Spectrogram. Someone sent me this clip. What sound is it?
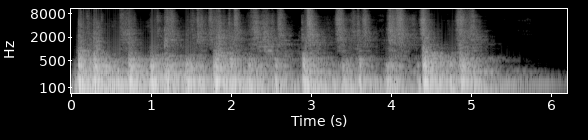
ductrustle dark
Shaking a large thin metal box.
impact, dark, plate, duct, metal, shake, rustle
